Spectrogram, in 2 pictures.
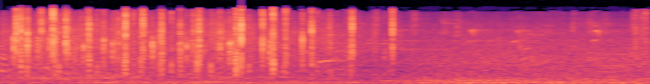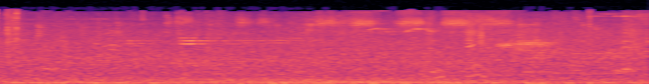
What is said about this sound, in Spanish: Escuchemos un aplauso para ellos. ¡Bravo!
